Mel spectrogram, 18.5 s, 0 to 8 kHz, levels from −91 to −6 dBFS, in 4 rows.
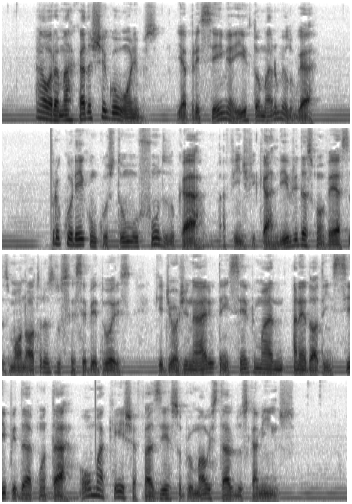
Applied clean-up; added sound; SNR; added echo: none; Brass instrument; 16 dB; none.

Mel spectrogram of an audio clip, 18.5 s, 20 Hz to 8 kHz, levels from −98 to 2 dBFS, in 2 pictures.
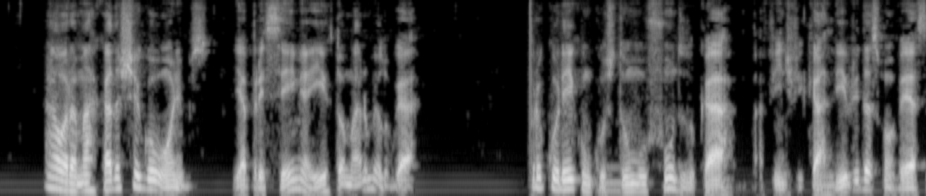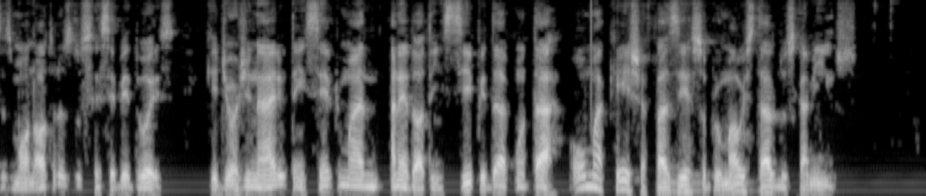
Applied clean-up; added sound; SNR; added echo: classical method spectral subtraction.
